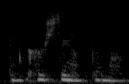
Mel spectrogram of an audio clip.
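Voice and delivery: soft, unvoiced whisper of the name. A narrator's reading. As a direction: let the name fall to a hush. Roll call ends on her name.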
